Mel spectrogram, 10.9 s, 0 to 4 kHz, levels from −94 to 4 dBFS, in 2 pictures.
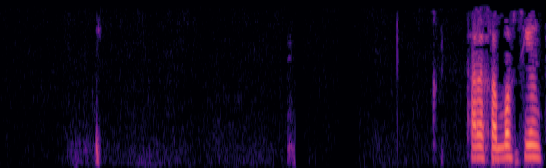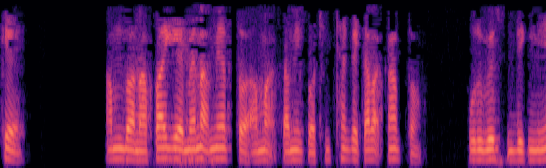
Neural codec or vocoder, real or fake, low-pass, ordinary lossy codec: none; real; 3.6 kHz; MP3, 16 kbps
